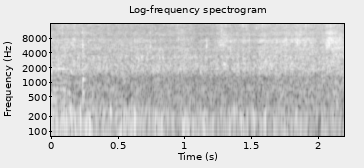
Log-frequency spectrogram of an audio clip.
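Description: Wind buffeting the microphone on an open seashore, a low, uneven rumble.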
